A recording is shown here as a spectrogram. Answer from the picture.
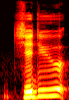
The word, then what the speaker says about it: Jiddu: Judo, I'm going to say his name horrible, Jiddu Krishnamurti.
